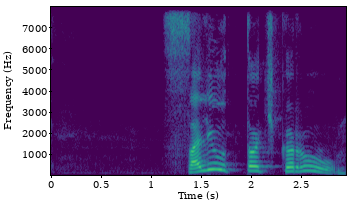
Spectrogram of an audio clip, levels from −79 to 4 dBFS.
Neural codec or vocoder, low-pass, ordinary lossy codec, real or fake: codec, 16 kHz, 8 kbps, FunCodec, trained on Chinese and English, 25 frames a second; none; none; fake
